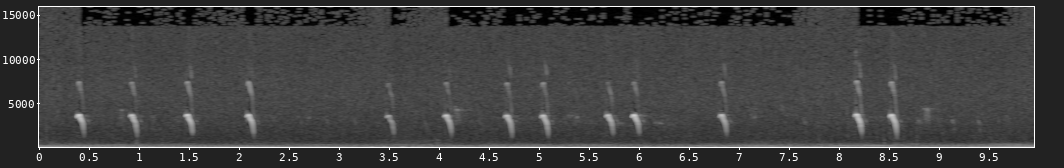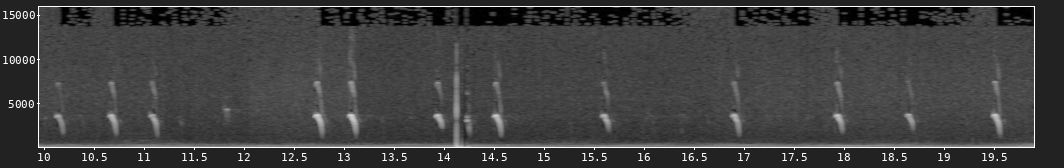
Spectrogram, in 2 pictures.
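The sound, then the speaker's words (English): Short bird calls from released, decoy and captive birds in trees at 10 o'clock, some calling back to wild birds, repeat steadily for the whole stretch, quick sharp chirps and clucks in loose rhythm over a constant low rumble, with one brief sharp knock partway through and no talking. “One of them's calling now, and sometimes the decoys and captives have been calling back to the wild birds.”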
